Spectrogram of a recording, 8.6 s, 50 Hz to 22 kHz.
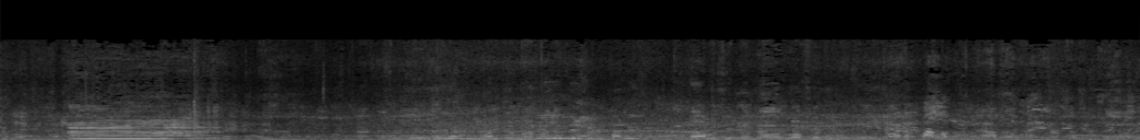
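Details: Sahiwal bull calf at a cattle market in Gopalganj, Bangladesh, on 22 July 2025, giving one drawn-out, low, harmonic moo near the start, followed by crowd chatter and men's voices bargaining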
